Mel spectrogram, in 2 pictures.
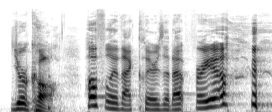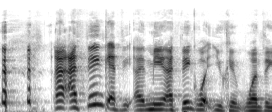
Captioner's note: laughs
